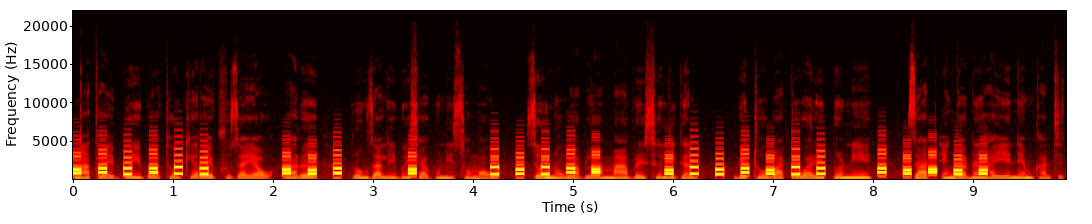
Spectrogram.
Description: DTMF, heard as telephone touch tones, dialled by machine, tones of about 80 ms, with speech in Bodo. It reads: 8#3#B3 849 8 A5A#0 4B2#4A6 #4014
